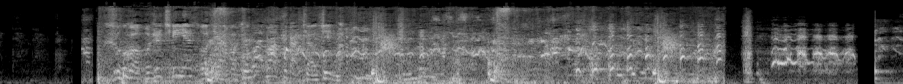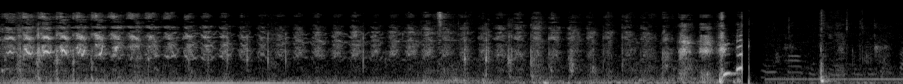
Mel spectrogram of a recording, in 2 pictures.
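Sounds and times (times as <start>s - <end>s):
laughter: 0.0s - 1.0s, 2.0s - 16.5s
short laugh-like pulses: 2.0s - 7.6s.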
